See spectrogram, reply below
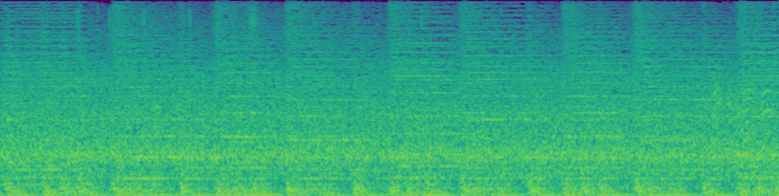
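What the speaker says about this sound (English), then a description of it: "Decibels rising as the crowd gets behind this defense on third down." A stadium crowd roars steadily through a third-down defensive stand at a Michigan vs Penn State college football game, loud, dense and continuous with rhythmic swells.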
